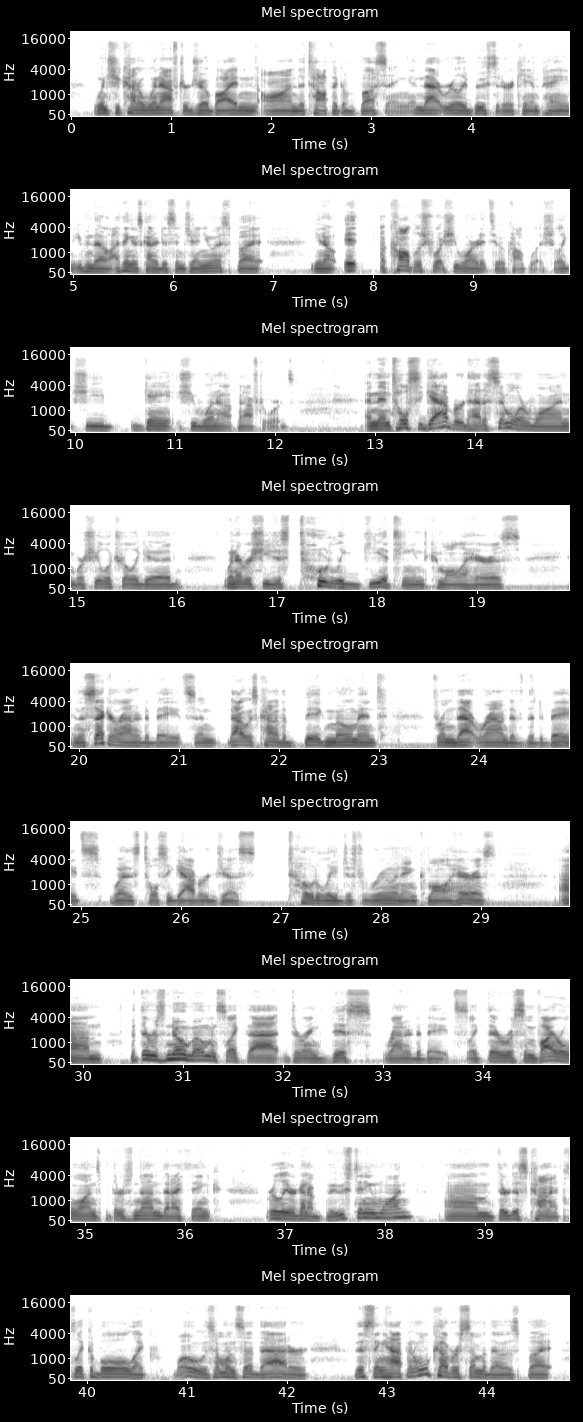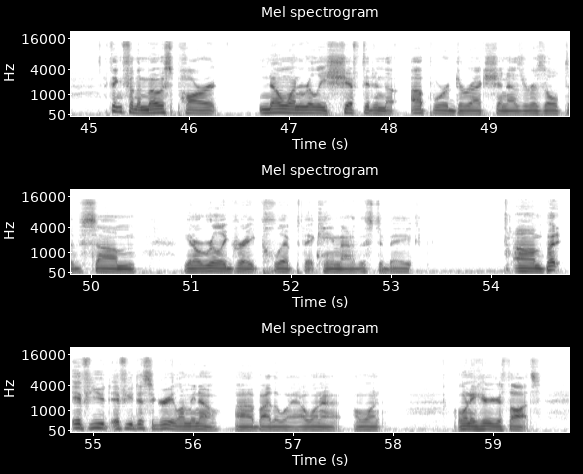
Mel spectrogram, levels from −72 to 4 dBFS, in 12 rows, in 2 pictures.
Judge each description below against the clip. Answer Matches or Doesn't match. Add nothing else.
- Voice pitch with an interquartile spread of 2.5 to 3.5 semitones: Matches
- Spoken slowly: Doesn't match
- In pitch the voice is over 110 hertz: Doesn't match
